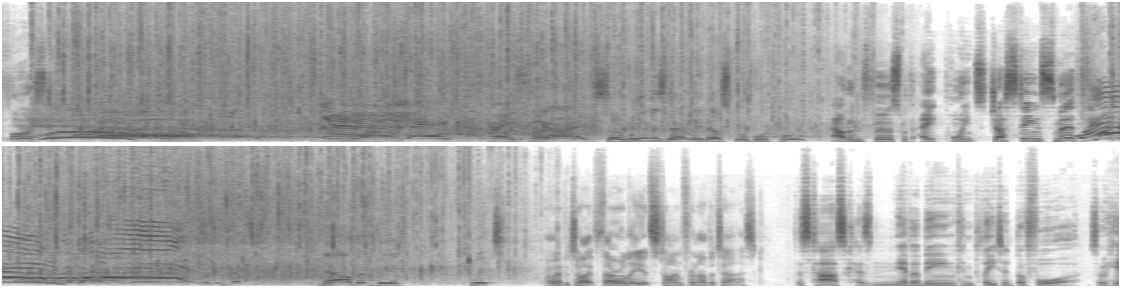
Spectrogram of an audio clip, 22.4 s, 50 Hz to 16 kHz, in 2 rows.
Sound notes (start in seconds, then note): 1.0 cheering, applause; 10.7 cheering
